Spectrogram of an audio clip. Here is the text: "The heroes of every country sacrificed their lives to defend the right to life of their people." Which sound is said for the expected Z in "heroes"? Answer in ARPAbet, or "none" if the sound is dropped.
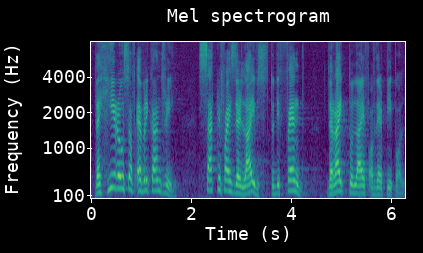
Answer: S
